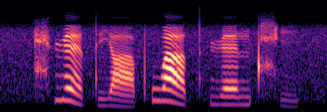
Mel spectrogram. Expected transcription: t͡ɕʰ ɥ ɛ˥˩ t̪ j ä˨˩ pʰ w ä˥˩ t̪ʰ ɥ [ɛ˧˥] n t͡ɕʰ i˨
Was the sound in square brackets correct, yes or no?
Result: no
